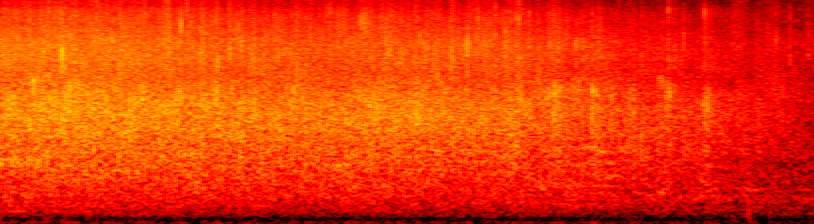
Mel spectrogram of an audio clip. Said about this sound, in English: please give her a big round of applause as she takes to the mic.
